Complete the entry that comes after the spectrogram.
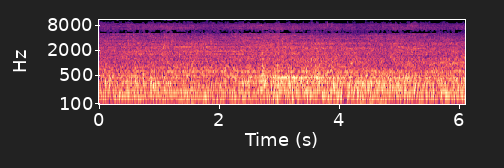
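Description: Canadian Pacific 2816 steam train rolling past, its steel wheels clattering over the rails in a steady rumble.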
